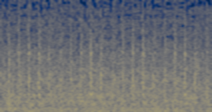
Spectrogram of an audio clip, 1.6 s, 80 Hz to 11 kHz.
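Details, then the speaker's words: Mitsubishi ASX 2013, 1.8 petrol, CVT, front-drive, 390,000 km on a replacement engine fitted at 220,000 km, cold start: rapid, even metallic knocking over a harsh, shaking idle with an uneven beat; a piston knock and misfire are suspected. "вот так у него еще на холодную стук какой-то для этого столько не об этом штуке не знал [музыка] может до сих пор стучит поршень"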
